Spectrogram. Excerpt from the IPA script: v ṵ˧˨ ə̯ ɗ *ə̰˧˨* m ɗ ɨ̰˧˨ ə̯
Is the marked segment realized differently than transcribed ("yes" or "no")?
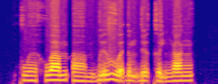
no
